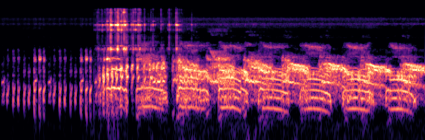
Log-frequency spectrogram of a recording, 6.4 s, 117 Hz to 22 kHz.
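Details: White-breasted waterhens disturbed by a loud MP3 decoy, calling back angrily. Harsh croaking notes with ringing overtones repeat about twice a second. They start as a quick stutter, then grow louder and steadier after a brief burst of hiss.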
